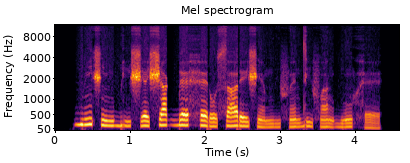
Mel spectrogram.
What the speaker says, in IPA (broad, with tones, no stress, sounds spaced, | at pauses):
b ĩ˦ ʃ ĩ˧ ɡ͡b i˧ ʃ ɛ˧ ʃ a˦ ɡ͡b ɛ˦ h ɛ˦˨ ɾ o˧ s a˦ ɾ e˧ ʃ ɛ̃˨ m i˨ f ɛ̃˨˦ d i˦˨ f ã˧ ɡ͡b ũ˧ h ɛ˨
